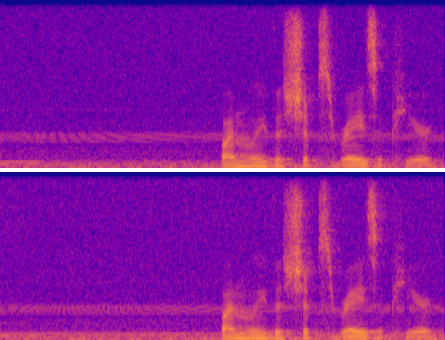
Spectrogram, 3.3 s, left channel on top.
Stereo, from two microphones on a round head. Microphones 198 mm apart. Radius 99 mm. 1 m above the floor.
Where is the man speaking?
10° left (ahead or behind), 0.5 m.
